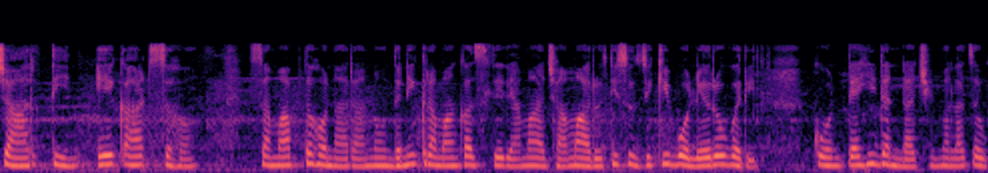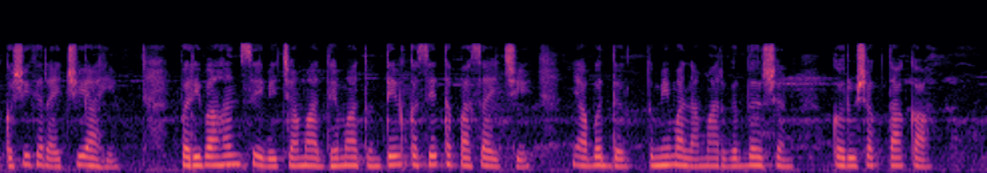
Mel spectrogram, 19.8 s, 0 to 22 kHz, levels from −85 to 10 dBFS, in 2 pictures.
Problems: constant background noise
